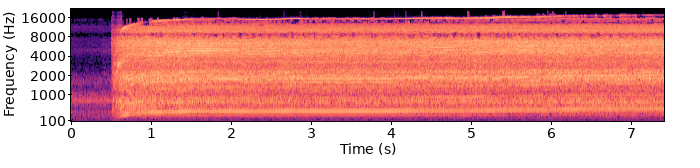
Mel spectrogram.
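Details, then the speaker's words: Milwaukee 6148 grinder after rebuild with new grease: motor tone climbs slowly instead of snapping to full speed; previously spun slower than normal and bogged as if jammed; owner wonders if grease needs time; warming up. "Again, it would it when you would engage the um the switch, it would turn, but it would go a lot slower than normal. It would go really fast, but it would still be a lot slower than normal and would kind of bog down like it like there was something jammed up or stuck inside."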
